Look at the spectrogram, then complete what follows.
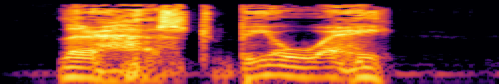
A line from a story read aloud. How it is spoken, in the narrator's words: he rasped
